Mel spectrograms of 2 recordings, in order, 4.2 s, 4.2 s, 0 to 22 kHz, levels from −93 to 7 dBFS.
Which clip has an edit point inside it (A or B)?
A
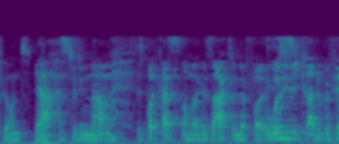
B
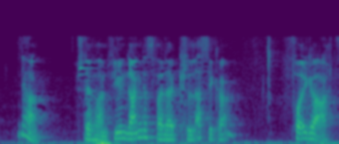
A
